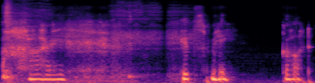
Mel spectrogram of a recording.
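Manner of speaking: very slow, fretful, worried delivery. Speaking as God to the players: worried God voice. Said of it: "Why does God sound so worried?".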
